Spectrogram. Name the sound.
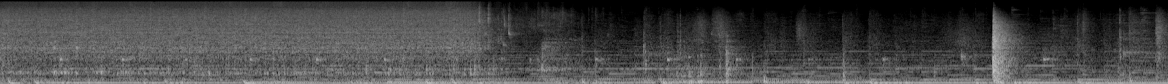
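fresh water being poured for chaga tea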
